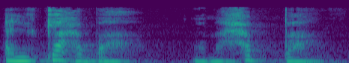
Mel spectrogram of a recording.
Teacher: في المقطع الأول حرف التاء وعند الوقف ينطق هاء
